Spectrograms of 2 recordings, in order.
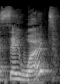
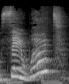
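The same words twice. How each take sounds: First: It is said plainly, without drama. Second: It is said with dramatic, exaggerated indignation.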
